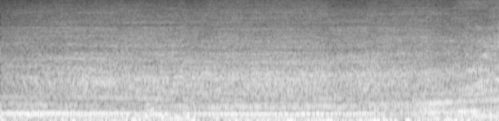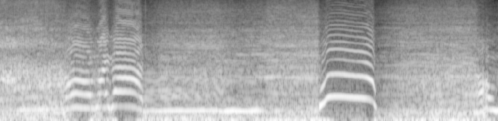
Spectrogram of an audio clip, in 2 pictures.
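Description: A car engine drones steadily, then is revved hard twice, each blip sweeping sharply up in pitch and dropping back. Voices talk over the running engine.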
